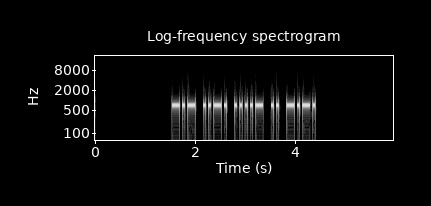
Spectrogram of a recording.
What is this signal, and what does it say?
Morse code, heard as a keyed tone, about 23 wpm, 700 Hz. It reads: KF4IC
